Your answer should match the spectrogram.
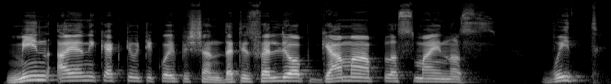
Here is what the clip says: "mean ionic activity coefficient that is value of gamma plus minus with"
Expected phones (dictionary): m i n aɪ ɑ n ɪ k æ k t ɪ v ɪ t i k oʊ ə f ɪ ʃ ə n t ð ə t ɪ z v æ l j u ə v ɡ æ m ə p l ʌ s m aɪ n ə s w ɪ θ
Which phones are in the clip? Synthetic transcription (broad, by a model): m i n aɪ ɑ n ɪ k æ k t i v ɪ t i k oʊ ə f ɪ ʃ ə n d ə t ɪ z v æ l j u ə p ɡ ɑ m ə p l ʌ s m aɪ n ə s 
